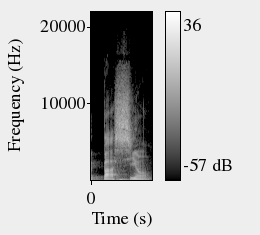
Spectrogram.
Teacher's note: Faça atenção nessa palavra patient, porque o T ele vai ter o som de S.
